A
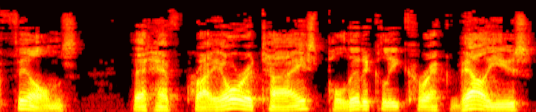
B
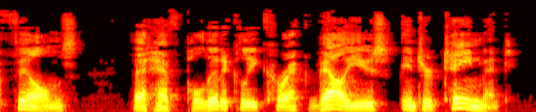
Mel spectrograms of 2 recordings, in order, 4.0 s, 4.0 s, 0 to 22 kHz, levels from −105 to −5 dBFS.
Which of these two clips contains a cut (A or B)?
B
